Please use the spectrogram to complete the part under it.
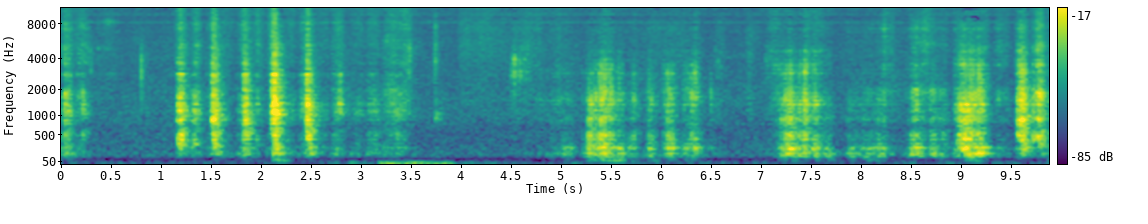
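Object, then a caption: Black-coated scratch-art paper scratched with a wooden stick. A pointed wooden stick is scratched across the black coating of a flat, roughly A4 scratch-art paper page in a scratch book lying on a table. Short, dry scraping strokes come in quick bursts, separated by quiet pauses. The strokes have a low, raspy body with some brighter hiss.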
